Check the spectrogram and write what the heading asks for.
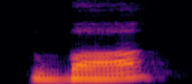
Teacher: इस ध्वनि के उच्चारण में ऊपर और नीचे के होठ आपस में मिलते हैं और बंद स्वर यंत्र से फेफड़ों की हवा विस्फोट के साथ बाहर निकलती है। यह हिंदी के बा व्यंजन जैसा ही इसका उच्चारण है।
